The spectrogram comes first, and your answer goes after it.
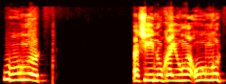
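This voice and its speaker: Man acting a slow, muttering older Ilocano father-in-law. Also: very high-pitched, little pitch movement, mellow, no room sound, clean studio sound. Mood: baffled, flustered. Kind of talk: Ilocano radio comedy drama acting.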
